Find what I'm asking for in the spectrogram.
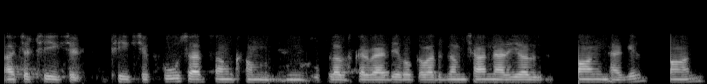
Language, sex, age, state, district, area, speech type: Maithili, male, 45-60, Bihar, Purnia, rural, conversation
